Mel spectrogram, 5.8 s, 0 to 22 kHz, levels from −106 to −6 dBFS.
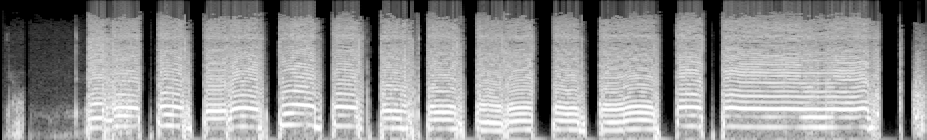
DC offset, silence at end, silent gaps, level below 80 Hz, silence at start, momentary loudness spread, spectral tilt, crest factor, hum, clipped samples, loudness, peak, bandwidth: under 0.1%; 0 s; none; -28 dBFS; 0.1 s; 4 LU; -3 dB/octave; 6 dB; none; 1%; -5 LUFS; 0 dBFS; 17 kHz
